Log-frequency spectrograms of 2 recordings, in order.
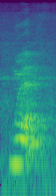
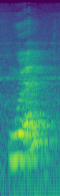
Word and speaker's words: Nguyễn: Believe it or not, I have seen so many people struggling to pronounce one of the most common surnames in Vietnam correctly. Nguyễn. Come on, try it. Nguyễn. Again, Nguyễn.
